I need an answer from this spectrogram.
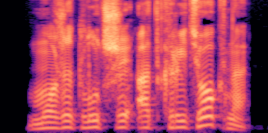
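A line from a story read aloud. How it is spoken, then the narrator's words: Timid question. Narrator (Russian): робко спросил Джельсомино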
